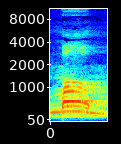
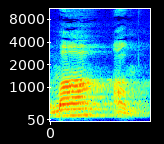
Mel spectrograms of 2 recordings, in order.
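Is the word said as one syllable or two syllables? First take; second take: one syllable; two syllables. First: It is said as one single syllable. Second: It is split into two separate syllables. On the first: The speaker calls it right. "তিনটি ব্যঞ্জন কিন্তু একসাথে" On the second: The speaker calls it wrong. "মা আম না"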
